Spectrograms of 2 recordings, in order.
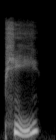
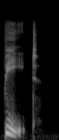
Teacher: First, the air of P in P, now the buzz of B in beat.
